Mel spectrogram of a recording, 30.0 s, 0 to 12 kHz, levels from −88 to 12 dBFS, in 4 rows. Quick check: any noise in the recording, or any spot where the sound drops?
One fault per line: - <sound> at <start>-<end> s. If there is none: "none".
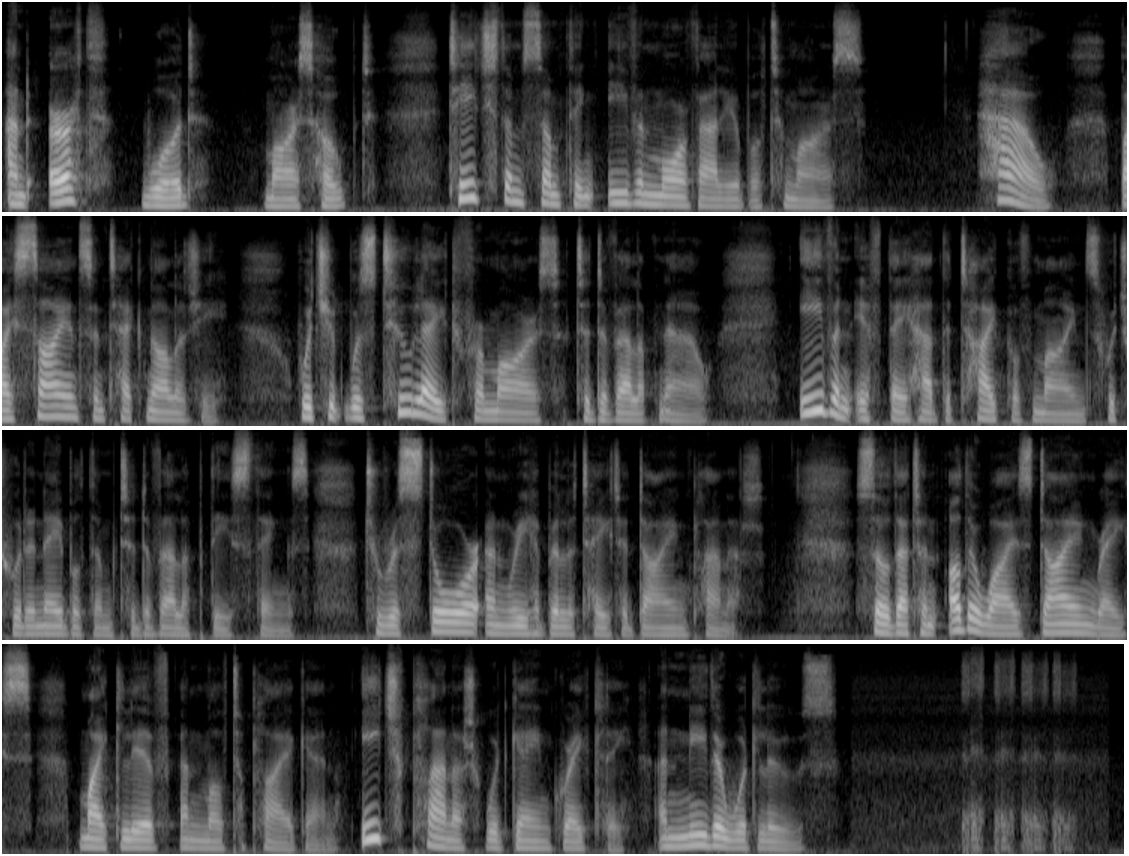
- laugh at 28.9-29.7 s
